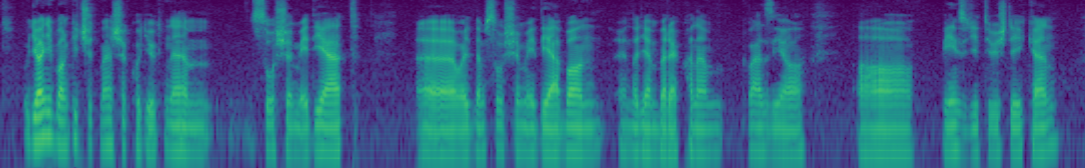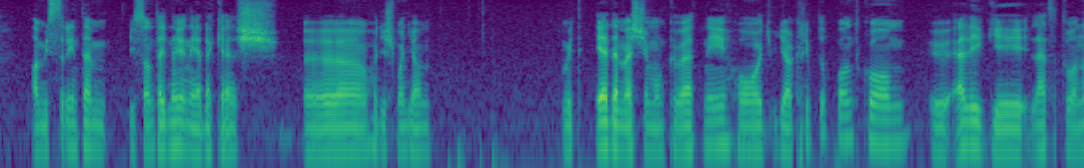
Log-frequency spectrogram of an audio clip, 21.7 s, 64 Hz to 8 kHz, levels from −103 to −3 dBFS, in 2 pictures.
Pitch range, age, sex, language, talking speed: 100-115 Hz, 20-39, male, Hungarian, 110 wpm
